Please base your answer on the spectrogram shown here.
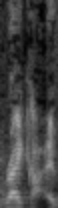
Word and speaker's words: Reichardt: Not even sure if that's how you say it, but that's how we're going to say it. I think it's how it's pronounced. Right? Yeah, Reichardt. Very German.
